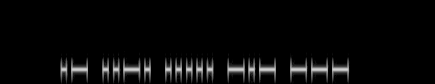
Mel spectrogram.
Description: Morse code, heard as a keyed tone, about 23 wpm, 700 Hz. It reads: AF5KO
